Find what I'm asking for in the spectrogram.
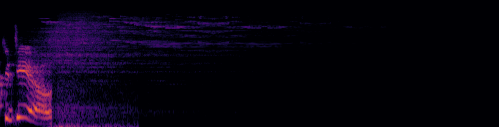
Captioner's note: enchanting sound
